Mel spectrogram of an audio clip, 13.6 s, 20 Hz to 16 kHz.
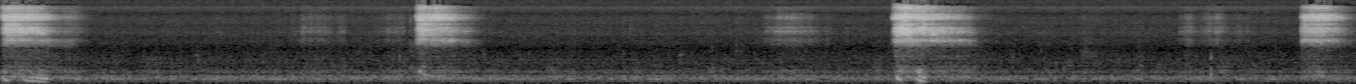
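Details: Chiweenie dog in deep sleep snoring: noisy hissing, snorting snore on each breath, about 15 breaths a minute.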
